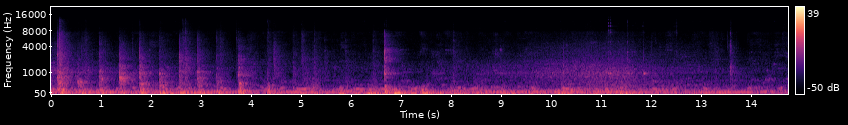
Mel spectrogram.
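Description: Metal parts clink and click against each other.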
